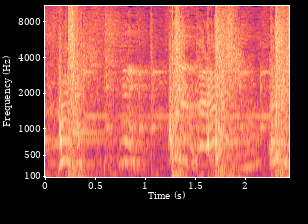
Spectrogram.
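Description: Two heavy thumps about a second apart, over background music.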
